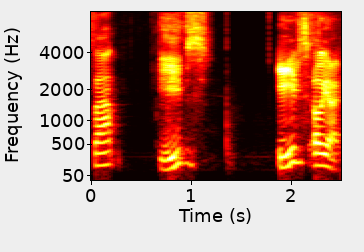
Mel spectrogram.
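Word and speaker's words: Yves: Um, is it Yave St. Laurent? How do you How do you pronounce that? Eaves. Eves. Oh, yeah. Eves.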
